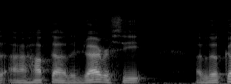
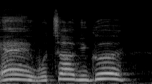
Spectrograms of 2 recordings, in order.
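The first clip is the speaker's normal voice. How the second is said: very high-pitched, loud, acted-out yell; 5 dB louder than usual. Retelling calling to my guy over the headset amid smoke: imitating own yell. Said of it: "And I'm yelling to my guy".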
